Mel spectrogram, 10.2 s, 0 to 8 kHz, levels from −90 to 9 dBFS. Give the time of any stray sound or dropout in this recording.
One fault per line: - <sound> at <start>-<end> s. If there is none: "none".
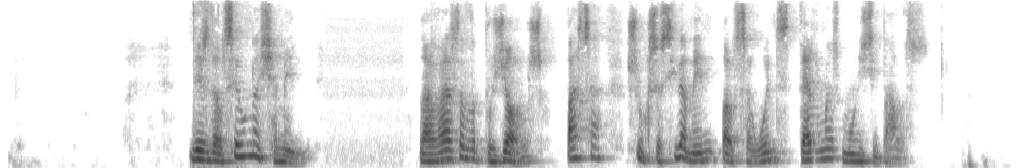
none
